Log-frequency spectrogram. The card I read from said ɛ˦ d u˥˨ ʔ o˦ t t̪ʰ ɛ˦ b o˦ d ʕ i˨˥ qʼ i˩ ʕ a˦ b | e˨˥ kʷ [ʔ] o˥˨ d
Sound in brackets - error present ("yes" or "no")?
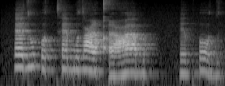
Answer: no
